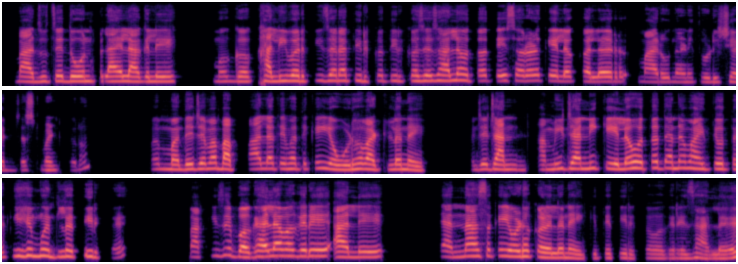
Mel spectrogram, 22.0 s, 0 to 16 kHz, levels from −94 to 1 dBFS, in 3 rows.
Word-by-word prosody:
बाजूचे 210 Hz, +2 st, -1 dB
2 220 Hz, +1 st, +2 dB
प्लाय 215 Hz, 0 st, +2 dB
लागले. 210 Hz, 0 st, +1 dB, 0.4 s
मग 215 Hz, 0 st, -10 dB, 0.2 s
खालीवरती 230 Hz, +1 st, 0 dB
जरा 240 Hz, 0 st, 0 dB
तिरकं-तिरकं 235 Hz, 0 st, -8 dB
जे 235 Hz, 0 st, +1 dB
झालं 245 Hz, +1 st, 0 dB
होतं 235 Hz, -2 st, -3 dB
ते 235 Hz, +1 st, -1 dB
सरळ 240 Hz, -1 st, 0 dB
केलं 225 Hz, -2 st, +1 dB
कलर 205 Hz, 0 st, +1 dB, 0.2 s
मारून 190 Hz, 0 st, -5 dB
आणि 185 Hz, 0 st, -10 dB
थोडीशी 185 Hz, +1 st, -8 dB
ॲडजस्टमेंट 185 Hz, +1 st, -9 dB
करून, 220 Hz, +12 st, -19 dB, 0.6 s
मग 225 Hz, -, -12 dB
मध्ये 215 Hz, +1 st, +2 dB
जेव्हा 240 Hz, +2 st, +1 dB
बाप्पा 225 Hz, +1 st, 0 dB
आला 240 Hz, +1 st, 0 dB
तेव्हा 235 Hz, 0 st, -2 dB
ते 230 Hz, -, -10 dB
काही 265 Hz, 0 st, -3 dB
एवढं 210 Hz, +1 st, +1 dB
वाटलं 215 Hz, -1 st, +1 dB
नाही. 190 Hz, -4 st, 0 dB, 0.5 s
म्हणजे 210 Hz, +3 st, -3 dB
ज्या 215 Hz, -1 st, +5 dB, 0.4 s
आम्ही 220 Hz, +4 st, -3 dB
ज्यांनी 245 Hz, +1 st, +3 dB
केलं 235 Hz, -1 st, +4 dB
होतं 270 Hz, 0 st, +4 dB
त्यांना 270 Hz, 0 st, -1 dB
माहिती 245 Hz, -4 st, -1 dB
होतं 220 Hz, -2 st, -1 dB
की 270 Hz, -, -1 dB
हे 290 Hz, -, +5 dB
मधलं 260 Hz, -3 st, +2 dB
तिरकं 225 Hz, -6 st, -4 dB
आहे. -, -, -11 dB, 0.7 s
बाकी 230 Hz, +4 st, -7 dB
जे 310 Hz, +3 st, -3 dB
बघायला 250 Hz, +5 st, +7 dB
वगैरे 270 Hz, 0 st, +4 dB
आले. 230 Hz, 0 st, +3 dB, 0.6 s
त्यांना 240 Hz, +2 st, +2 dB
असं 270 Hz, +1 st, 0 dB
काही 275 Hz, -1 st, +2 dB
एवढं 255 Hz, 0 st, +5 dB
कळलं 200 Hz, -3 st, +3 dB
नाही 185 Hz, -3 st, -2 dB
की 180 Hz, -, -13 dB
ते 190 Hz, -, -6 dB
तिरकं 180 Hz, -1 st, -11 dB
वगैरे 175 Hz, 0 st, -9 dB
झालंय. 175 Hz, -1 st, -4 dB
225 Hz, 165 wpm, -27 LUFS, 205-245 Hz, 0.7 s, बघायला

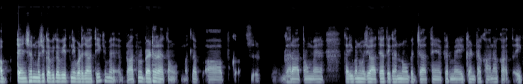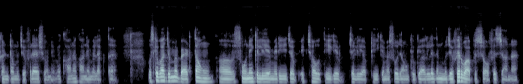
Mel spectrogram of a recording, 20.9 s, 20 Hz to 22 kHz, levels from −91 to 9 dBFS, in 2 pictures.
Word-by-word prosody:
अब 110 Hz, 0 st, +5 dB, 0.2 s
टेंशन 115 Hz, +3 st, +7 dB
मुझे 125 Hz, 0 st, +4 dB
कभी-कभी 120 Hz, 0 st, +5 dB
इतनी 120 Hz, +1 st, +1 dB
बढ़ 110 Hz, 0 st, +4 dB
जाती 110 Hz, +3 st, +2 dB
है -, -, -3 dB
कि 140 Hz, -, -8 dB
मैं 120 Hz, -2 st, -1 dB, 0.3 s
रात 100 Hz, +5 st, 0 dB
में 125 Hz, -3 st, +1 dB
बैठा 115 Hz, +4 st, +6 dB
रहता 105 Hz, -4 st, +2 dB
हूँ, -, -, -9 dB, 0.2 s
मतलब -, -, -6 dB, 0.2 s
आप 95 Hz, 0 st, -5 dB, 0.2 s
क -, -, -20 dB
स -, -, -15 dB, 0.5 s
घर 105 Hz, +1 st, -1 dB
आता 100 Hz, -1 st, -2 dB
हूँ 100 Hz, 0 st, -3 dB
मैं 100 Hz, -1 st, -4 dB, 0.4 s
करीबन 105 Hz, +2 st, +1 dB
मुझे 105 Hz, 0 st, +1 dB
आते-आते 105 Hz, +1 st, +2 dB
घर 105 Hz, 0 st, -1 dB
9 105 Hz, -1 st, +1 dB
बज 100 Hz, -, -4 dB
जाते 100 Hz, 0 st, -2 dB
हैं, 95 Hz, -1 st, -3 dB
फिर 105 Hz, -, -3 dB
मैं 100 Hz, 0 st, -2 dB
1 100 Hz, -, -7 dB
घंटा 100 Hz, +1 st, -3 dB
खाना 100 Hz, +1 st, -5 dB
खाता -, -, -7 dB
1 105 Hz, -1 st, -6 dB
घंटा 100 Hz, +1 st, -4 dB
मुझे 100 Hz, -2 st, -8 dB
फ्रेश 100 Hz, -1 st, -2 dB
होने 95 Hz, +1 st, -11 dB
में, 100 Hz, -, -12 dB
खाना 105 Hz, +2 st, -7 dB
खाने 100 Hz, -2 st, -7 dB
में 95 Hz, 0 st, -8 dB
लगता 90 Hz, 0 st, -10 dB
है। -, -, -15 dB, 0.7 s
उसके 150 Hz, -, +4 dB
बाद 145 Hz, 0 st, +6 dB
जब 135 Hz, -, +3 dB
मैं 140 Hz, -2 st, +4 dB
बैठता 100 Hz, +6 st, +3 dB
हूँ, 115 Hz, -3 st, +2 dB
अ, 100 Hz, -3 st, -1 dB
सोने 110 Hz, 0 st, +3 dB
के 115 Hz, -, +1 dB
लिए 105 Hz, 0 st, +3 dB
मेरी 105 Hz, 0 st, -1 dB
जब 105 Hz, -2 st, -1 dB
इच्छा 115 Hz, +2 st, -4 dB
होती 105 Hz, -2 st, -2 dB
है 100 Hz, -, -4 dB
कि 105 Hz, -1 st, -2 dB, 0.2 s
चलिए 100 Hz, -1 st, -3 dB
अब 95 Hz, -, -8 dB
ठीक 100 Hz, -1 st, -8 dB
है, -, -, -4 dB
मैं 100 Hz, -, -4 dB
सो 105 Hz, +2 st, -3 dB
जाऊँ 100 Hz, -1 st, -5 dB
क्योंकि 95 Hz, +2 st, -4 dB
अगले 100 Hz, +2 st, 0 dB
दिन 105 Hz, +1 st, -1 dB
मुझे 100 Hz, +1 st, +1 dB
फिर 135 Hz, 0 st, +8 dB
वापस 115 Hz, -, +3 dB
से -, -, -2 dB
ऑफ़िस -, -, -3 dB
जाना -, -, -7 dB
है। -, -, -10 dB
105 Hz, 230 wpm, -25 LUFS, 100-110 Hz, 0.7 s, फिर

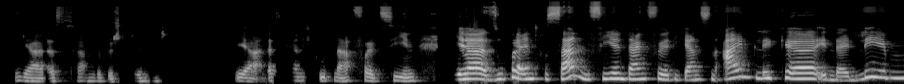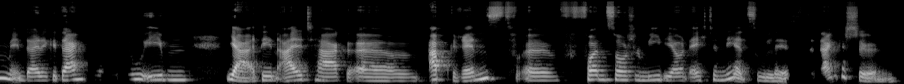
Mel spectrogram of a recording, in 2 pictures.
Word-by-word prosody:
Ja, 155 Hz, -4 st, -5 dB
das 150 Hz, 0 st, -12 dB
haben 155 Hz, 0 st, -12 dB
sie 155 Hz, -, -11 dB
bestimmt. 150 Hz, +3 st, -13 dB, 0.7 s
Ja, 155 Hz, -2 st, -4 dB
das 165 Hz, +1 st, -7 dB, 0.2 s
kann 180 Hz, -1 st, -13 dB
ich 175 Hz, -, -21 dB
gut 170 Hz, -, -8 dB
nachvollziehen. 165 Hz, +1 st, -5 dB, 0.3 s
Ja, 245 Hz, -2 st, +7 dB
super 245 Hz, +3 st, +3 dB
interessant. 255 Hz, -, +3 dB
Vielen 260 Hz, 0 st, +4 dB
Dank 250 Hz, +1 st, +2 dB
für 235 Hz, -4 st, +1 dB
die 230 Hz, -2 st, -10 dB
ganzen 215 Hz, +3 st, -2 dB
Einblicke 290 Hz, -2 st, +3 dB, 0.3 s
in 220 Hz, -2 st, -2 dB
dein 185 Hz, +1 st, -2 dB
Leben, 295 Hz, 0 st, +1 dB
in 250 Hz, -6 st, -6 dB
deine 185 Hz, 0 st, -2 dB
Gedanken, 205 Hz, +4 st, +1 dB, 0.4 s
wie -, -, -18 dB
du 245 Hz, -, -2 dB
eben, 210 Hz, 0 st, -5 dB, 0.3 s
ja, -, -, +4 dB
den 195 Hz, -1 st, -4 dB
Alltag, 190 Hz, -4 st, 0 dB
äh, 165 Hz, -1 st, -4 dB, 0.2 s
abgrenzt, 225 Hz, -, 0 dB
äh, 185 Hz, 0 st, -3 dB
v -, -, -31 dB, 0.2 s
von 220 Hz, -1 st, 0 dB
Social 205 Hz, -2 st, -2 dB
Media 190 Hz, -2 st, -6 dB
und -, -, -15 dB
echte 190 Hz, +4 st, -7 dB
Nähe 240 Hz, +8 st, -3 dB
zulässt. 160 Hz, -4 st, -6 dB, 0.3 s
Dankeschön. 350 Hz, -2 st, -4 dB
205 Hz, 145 wpm, -22 LUFS, 175-250 Hz, 0.7 s, Ja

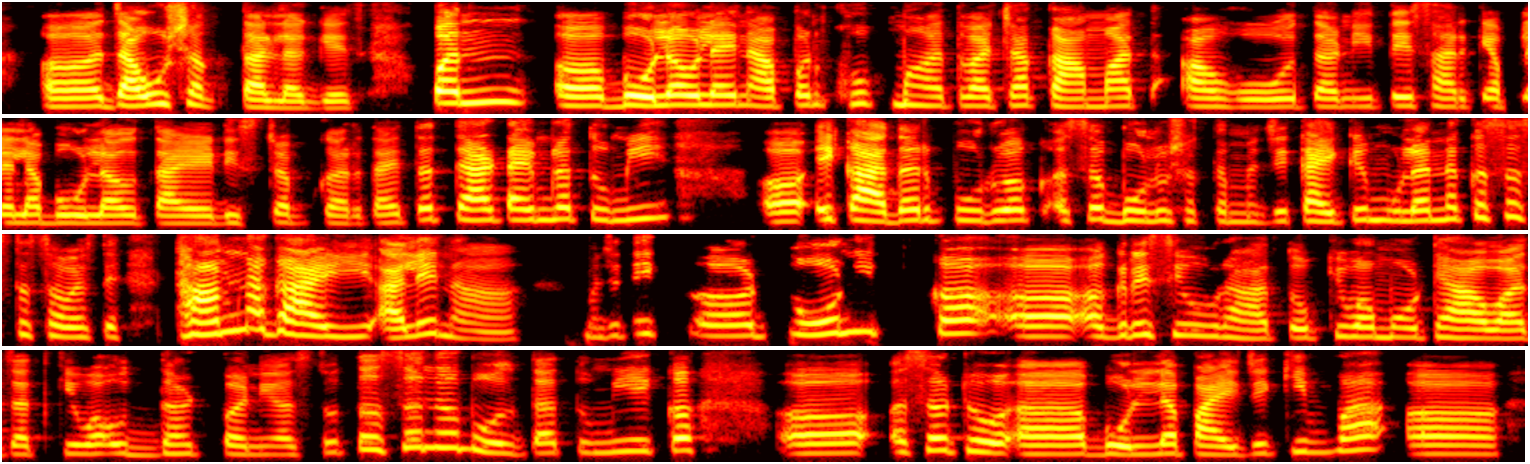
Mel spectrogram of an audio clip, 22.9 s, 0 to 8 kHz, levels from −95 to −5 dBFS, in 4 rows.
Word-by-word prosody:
अ, -, -, +1 dB, 0.2 s
जाऊ 245 Hz, +3 st, +8 dB
शकता 215 Hz, -6 st, +1 dB
लगेच. 180 Hz, -1 st, -3 dB, 0.3 s
पण 320 Hz, +2 st, +7 dB
अ, 240 Hz, -1 st, +5 dB
बोलावलंय 255 Hz, +2 st, +7 dB
अन 255 Hz, -, -7 dB
आपण 245 Hz, +3 st, +1 dB
खूप 290 Hz, 0 st, -9 dB
महत्त्वाच्या 240 Hz, -1 st, -1 dB
कामात 225 Hz, +1 st, +2 dB, 0.2 s
आहोत 205 Hz, 0 st, -5 dB
आणि 215 Hz, +1 st, -4 dB
ते 235 Hz, -, +2 dB
सारखे 215 Hz, -2 st, -4 dB
आपल्याला 215 Hz, 0 st, -2 dB
बोलावताय, 200 Hz, -1 st, -1 dB
डिस्टर्ब 210 Hz, +1 st, -9 dB
करताय, 205 Hz, +1 st, -6 dB
तर 295 Hz, -, 0 dB
त्या 280 Hz, -2 st, +7 dB
टाईमला 285 Hz, +1 st, +2 dB
तुम्ही 300 Hz, +3 st, -6 dB, 0.4 s
अ, 245 Hz, +1 st, +4 dB
एक 290 Hz, 0 st, +4 dB
आदरपूर्वक 275 Hz, +1 st, +3 dB
असं 305 Hz, -2 st, -4 dB
बोलू 265 Hz, 0 st, -4 dB
शकता, 260 Hz, -1 st, -11 dB
म्हणजे 235 Hz, +1 st, -10 dB
काही, 255 Hz, -2 st, +4 dB
काही 285 Hz, +2 st, -7 dB
मुलांना 270 Hz, +3 st, -1 dB
कसं 345 Hz, +2 st, -5 dB
असतं 325 Hz, -1 st, -10 dB
सवय 270 Hz, -3 st, -2 dB
असते. 255 Hz, +1 st, -9 dB, 0.2 s
"थांब 325 Hz, +4 st, +7 dB
ना 465 Hz, -, +2 dB
ग -, -, -2 dB
आई 270 Hz, -3 st, +5 dB
आले 310 Hz, +8 st, +4 dB
ना." 225 Hz, -10 st, -8 dB, 0.4 s
म्हणजे 265 Hz, +3 st, -16 dB
ते -, -, -7 dB
एक 335 Hz, -3 st, -10 dB
अ, 285 Hz, 0 st, -1 dB, 0.2 s
टोन 335 Hz, +4 st, -1 dB
इतका 355 Hz, -2 st, -2 dB
अ, 275 Hz, -6 st, -1 dB, 0.2 s
अग्रेसिव्ह 295 Hz, +1 st, -4 dB
राहतो 225 Hz, 0 st, -5 dB
किंवा 270 Hz, -1 st, -4 dB
मोठ्या 250 Hz, -1 st, -4 dB
आवाजात 225 Hz, -1 st, +1 dB
किंवा 240 Hz, 0 st, -5 dB
उद्धटपणे 235 Hz, -1 st, -7 dB
असतो, 215 Hz, +6 st, -11 dB
तसं 405 Hz, +4 st, -5 dB
न -, -, -2 dB
बोलता 260 Hz, -5 st, -5 dB
तुम्ही 275 Hz, +3 st, -9 dB
एक 305 Hz, +2 st, -2 dB
अ, 320 Hz, -6 st, -5 dB, 0.4 s
असं 325 Hz, +4 st, -1 dB
ठो 295 Hz, -2 st, -1 dB
अ, 230 Hz, -1 st, +1 dB
बोललं 230 Hz, +1 st, -1 dB
पाहिजे 225 Hz, +1 st, -1 dB
किंवा 300 Hz, +4 st, -4 dB
अ, 230 Hz, 0 st, -2 dB
255 Hz, 190 wpm, -23 LUFS, 225-285 Hz, 0.4 s, जाऊ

